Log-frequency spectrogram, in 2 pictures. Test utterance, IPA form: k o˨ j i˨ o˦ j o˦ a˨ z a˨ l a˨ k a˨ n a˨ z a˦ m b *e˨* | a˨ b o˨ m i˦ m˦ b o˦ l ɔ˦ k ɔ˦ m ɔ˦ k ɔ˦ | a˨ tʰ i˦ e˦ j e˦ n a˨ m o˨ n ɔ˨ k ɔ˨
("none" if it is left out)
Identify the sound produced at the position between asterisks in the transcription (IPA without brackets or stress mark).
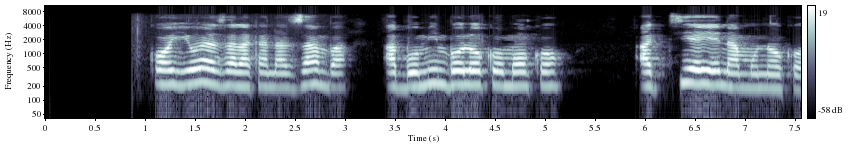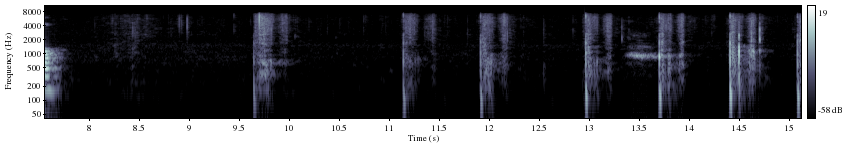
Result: a˨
